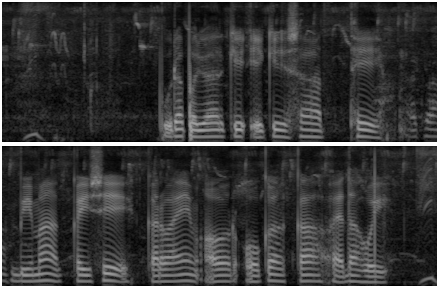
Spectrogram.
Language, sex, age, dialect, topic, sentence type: Bhojpuri, male, 25-30, Southern / Standard, banking, question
